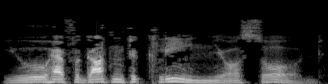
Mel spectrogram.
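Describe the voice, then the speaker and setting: Storybook lion king, played by a male narrator: noble, booming, husky, weighty and commanding. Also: takes it slowly, no echo. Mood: solemn. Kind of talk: dramatic audiobook character voice.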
